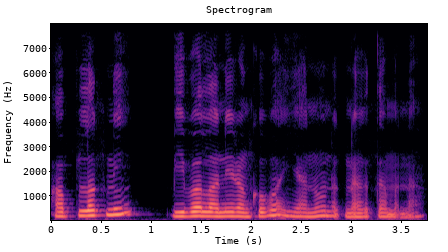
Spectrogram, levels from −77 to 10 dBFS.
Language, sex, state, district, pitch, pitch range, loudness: Garo, male, Meghalaya, South Garo Hills, 170 Hz, 165-205 Hz, -17 LUFS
